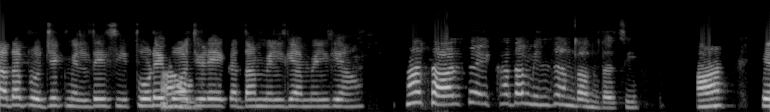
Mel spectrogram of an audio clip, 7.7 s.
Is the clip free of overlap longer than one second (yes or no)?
yes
